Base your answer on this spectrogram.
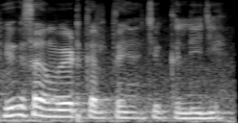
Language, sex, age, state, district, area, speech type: Urdu, male, 18-30, Uttar Pradesh, Muzaffarnagar, urban, spontaneous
